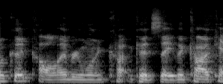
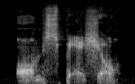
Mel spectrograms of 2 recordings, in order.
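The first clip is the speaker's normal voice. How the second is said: low, deep, ruddy little goblin voice; 9 semitones lower than usual. An enchanted book speaks whenever it is opened, in Scrump's ruddy little goblin voice. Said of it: "you hear in this fucking ruddy li- little goblin voice".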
